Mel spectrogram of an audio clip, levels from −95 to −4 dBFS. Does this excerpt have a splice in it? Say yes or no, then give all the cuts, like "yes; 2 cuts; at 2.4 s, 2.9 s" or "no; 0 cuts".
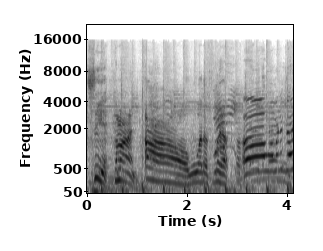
yes; 2 cuts; at 1.0 s, 3.1 s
